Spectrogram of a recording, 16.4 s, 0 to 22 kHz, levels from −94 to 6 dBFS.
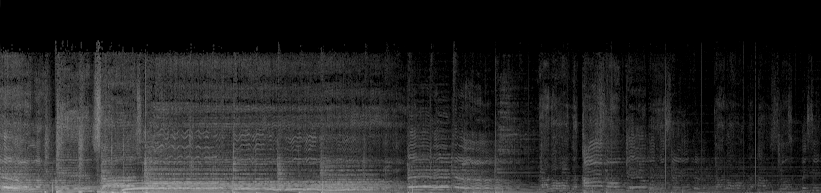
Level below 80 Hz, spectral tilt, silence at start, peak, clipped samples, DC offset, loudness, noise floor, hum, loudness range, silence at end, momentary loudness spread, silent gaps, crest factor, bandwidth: -50 dBFS; -4.5 dB/octave; 0 s; -16 dBFS; under 0.1%; under 0.1%; -34 LUFS; -57 dBFS; none; 18 LU; 0.05 s; 22 LU; none; 20 dB; 17 kHz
